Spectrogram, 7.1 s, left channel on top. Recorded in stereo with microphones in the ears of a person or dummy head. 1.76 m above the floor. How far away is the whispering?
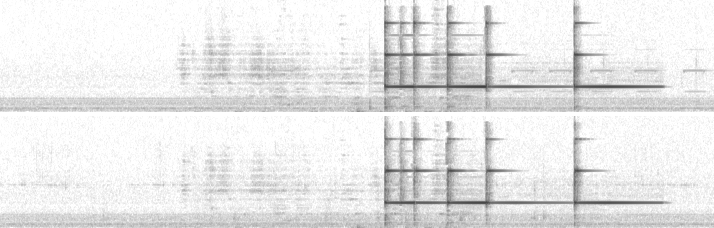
About 1.5 m.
